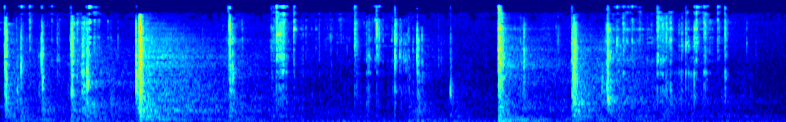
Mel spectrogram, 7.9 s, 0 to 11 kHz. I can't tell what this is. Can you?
Clattering Keys 04 processed 04
shake, shaking, metal, clattering, rattling, rattle, motion, shaked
